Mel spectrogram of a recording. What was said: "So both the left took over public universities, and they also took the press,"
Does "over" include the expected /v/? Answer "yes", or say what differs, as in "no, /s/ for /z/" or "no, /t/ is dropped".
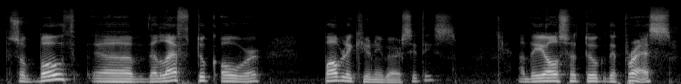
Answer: yes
